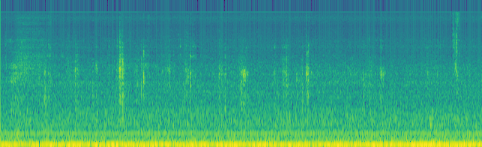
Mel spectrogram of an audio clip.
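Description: A man chewing a bite of a burrito, faint small wet clicks from his mouth, over a steady low hum inside a car's cabin.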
